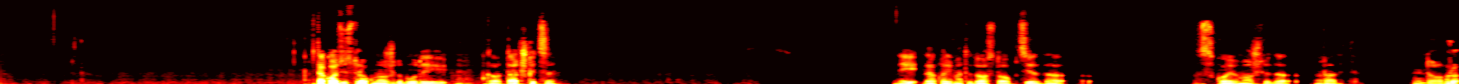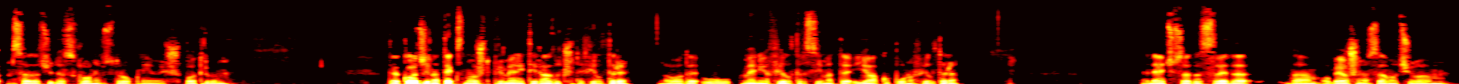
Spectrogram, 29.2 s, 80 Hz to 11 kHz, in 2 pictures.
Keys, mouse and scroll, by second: 0.6-1.1 ctrl+scroll down 2, 3.3 click, 4.3 click, 5.6-6.2 scroll down 1, 6.8 click, 8.0-8.5 ctrl+scroll up 1, 8.8-9.8 scroll down 2, 10.2 click, 11.1 click, 11.9 click, 12.9-13.5 ctrl+scroll down 1, 13.7 ctrl+scroll down 1, 13.8 click, 16.0-17.0 right drag, 17.0 click, 19.5 click.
